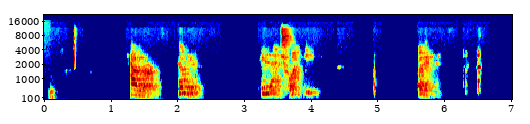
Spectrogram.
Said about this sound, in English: Yeah, so hold on, can you hear that squeaking? My dog is playing with the toy. I can hear that squeaking. Okay, let me go like take that squeaky one away from her real quick.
